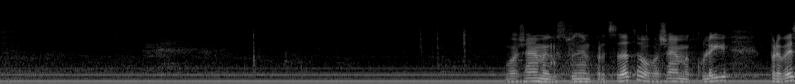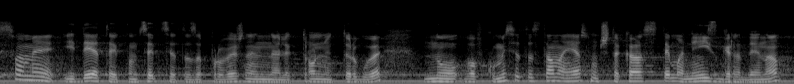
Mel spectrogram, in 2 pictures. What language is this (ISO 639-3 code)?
bul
